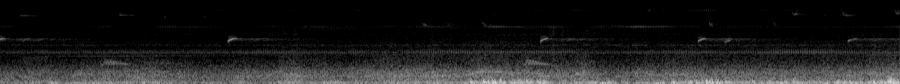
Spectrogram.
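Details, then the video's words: Male lion at Gowrie dam, Djuma Game Reserve, Sabi Sand Wildtuin, South Africa, roaring after crossing the dam wall, 19:47 on 18 August 2022, from a waterhole camera; deep rumbling roars swell from midway, with chirping birds and a steady hum. "Lion-S8 Male crosses dam wall-roars-out far side Open Area"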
